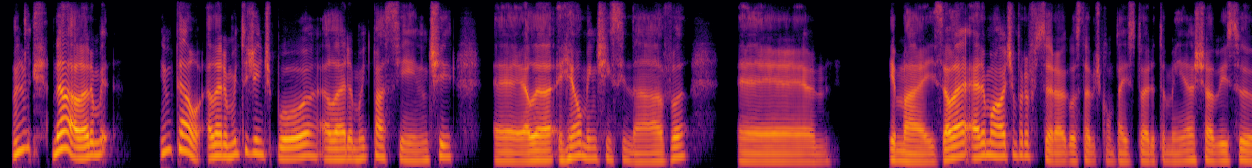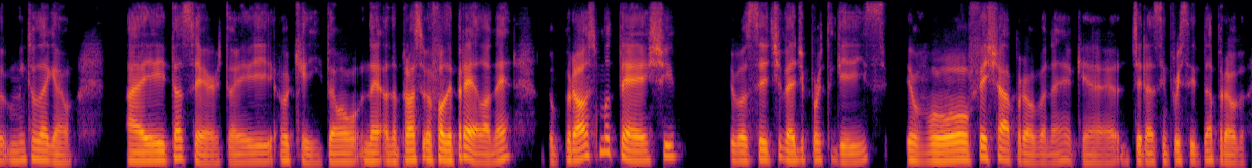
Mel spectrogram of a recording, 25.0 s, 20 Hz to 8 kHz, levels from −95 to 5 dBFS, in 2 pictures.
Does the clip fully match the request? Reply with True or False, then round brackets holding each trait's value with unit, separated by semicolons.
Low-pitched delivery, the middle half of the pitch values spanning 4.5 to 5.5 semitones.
True (115 Hz; 5.1 semitones)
